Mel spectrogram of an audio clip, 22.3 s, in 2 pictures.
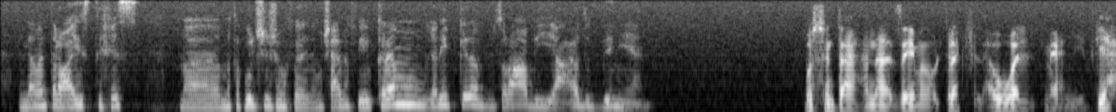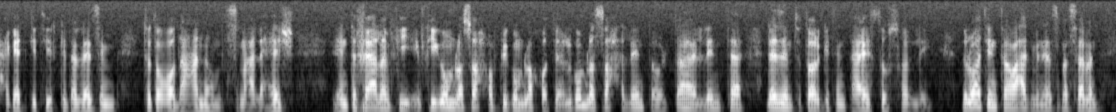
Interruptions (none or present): none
